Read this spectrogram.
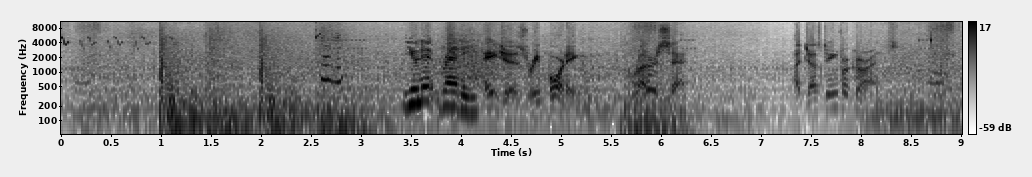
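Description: Guns fire in short bursts with booming blasts.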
